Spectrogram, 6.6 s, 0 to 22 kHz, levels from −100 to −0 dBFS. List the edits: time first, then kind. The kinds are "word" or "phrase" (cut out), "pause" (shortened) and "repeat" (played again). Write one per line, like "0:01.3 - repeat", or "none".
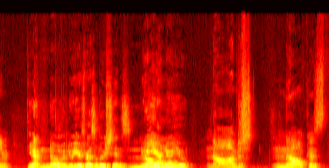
0:03.9 - pause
